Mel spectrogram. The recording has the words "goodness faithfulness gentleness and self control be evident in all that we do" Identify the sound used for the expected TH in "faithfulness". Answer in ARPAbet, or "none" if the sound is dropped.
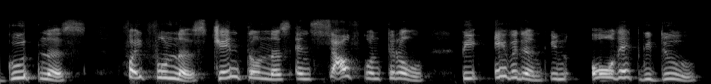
T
